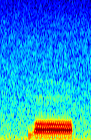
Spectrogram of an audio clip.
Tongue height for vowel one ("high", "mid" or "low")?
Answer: mid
